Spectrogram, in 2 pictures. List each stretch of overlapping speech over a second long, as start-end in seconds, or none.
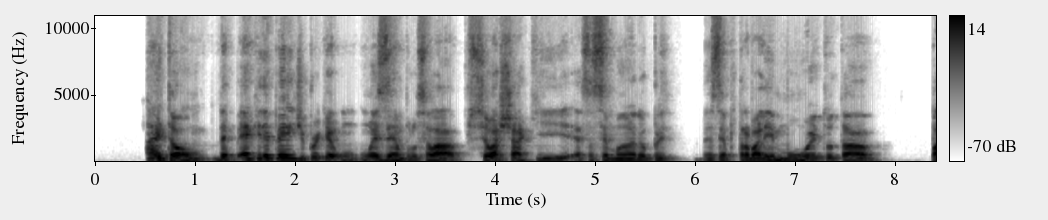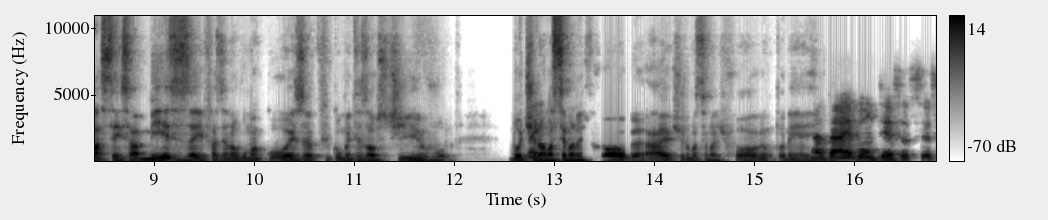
none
